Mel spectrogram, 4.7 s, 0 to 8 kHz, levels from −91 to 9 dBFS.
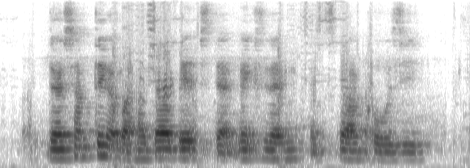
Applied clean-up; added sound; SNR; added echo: neural separator model SepFormer DNS4.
